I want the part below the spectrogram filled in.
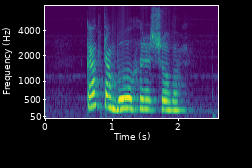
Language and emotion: Russian, positive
